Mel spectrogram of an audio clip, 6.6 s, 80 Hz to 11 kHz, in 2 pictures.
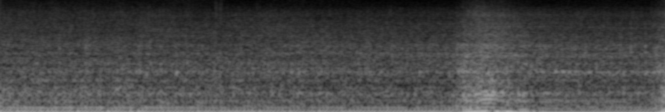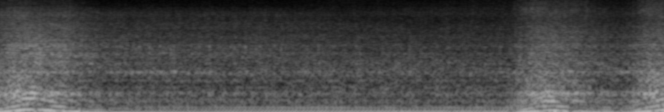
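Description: Benda LFC700's four-cylinder engine running at idle and blipped four times, in two pairs, the revs rising and dropping back quickly each time. The exhaust note has a slight rasp, which the owner puts down to the mesh inside the exhaust outlets.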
